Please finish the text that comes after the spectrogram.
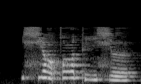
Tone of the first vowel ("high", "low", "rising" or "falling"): falling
